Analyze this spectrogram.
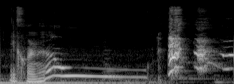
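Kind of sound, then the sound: animal, puppy whimpering and yipping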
